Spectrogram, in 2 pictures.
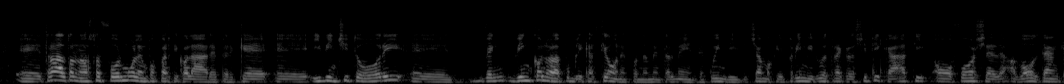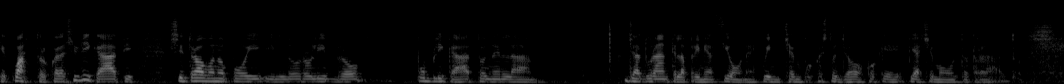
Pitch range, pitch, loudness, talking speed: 120-145 Hz, 125 Hz, -46 LUFS, 165 wpm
